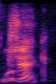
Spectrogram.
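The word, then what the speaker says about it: Cenk: No, it's Jank.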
